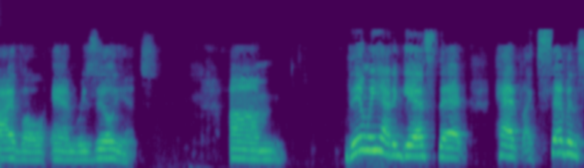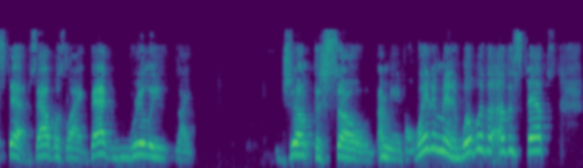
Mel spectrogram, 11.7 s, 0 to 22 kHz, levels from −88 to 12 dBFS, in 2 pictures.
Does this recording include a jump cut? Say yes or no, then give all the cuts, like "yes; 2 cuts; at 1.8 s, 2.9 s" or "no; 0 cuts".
yes; 1 cut; at 9.9 s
